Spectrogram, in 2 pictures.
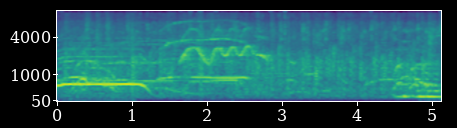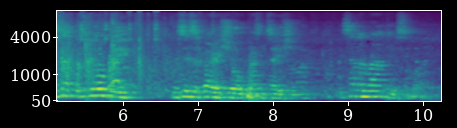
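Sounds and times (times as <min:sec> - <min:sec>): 
wavering whoops: 0:00.0 - 0:03.2
audience cheering: 0:00.0 - 0:07.1
crowd clapping: 0:00.0 - 0:07.4
shrill whistles: 0:01.2 - 0:03.0
speech: 0:04.8 - 0:10.2.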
